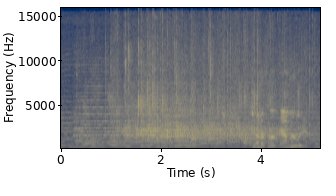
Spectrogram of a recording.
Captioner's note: audience applauding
